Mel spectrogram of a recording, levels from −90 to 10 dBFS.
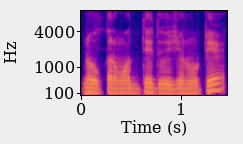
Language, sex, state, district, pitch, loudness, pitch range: Bengali, male, West Bengal, Jalpaiguri, 115 Hz, -21 LUFS, 110-125 Hz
